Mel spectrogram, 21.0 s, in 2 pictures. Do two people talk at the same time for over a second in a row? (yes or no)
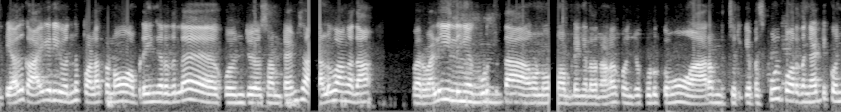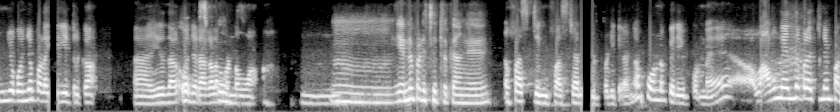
no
